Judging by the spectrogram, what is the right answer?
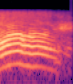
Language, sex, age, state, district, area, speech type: Maithili, male, 60+, Bihar, Purnia, rural, conversation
